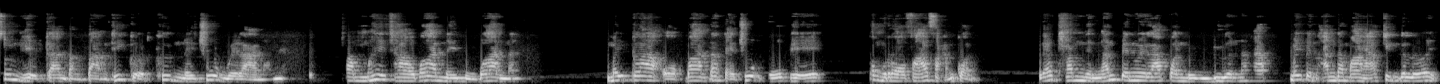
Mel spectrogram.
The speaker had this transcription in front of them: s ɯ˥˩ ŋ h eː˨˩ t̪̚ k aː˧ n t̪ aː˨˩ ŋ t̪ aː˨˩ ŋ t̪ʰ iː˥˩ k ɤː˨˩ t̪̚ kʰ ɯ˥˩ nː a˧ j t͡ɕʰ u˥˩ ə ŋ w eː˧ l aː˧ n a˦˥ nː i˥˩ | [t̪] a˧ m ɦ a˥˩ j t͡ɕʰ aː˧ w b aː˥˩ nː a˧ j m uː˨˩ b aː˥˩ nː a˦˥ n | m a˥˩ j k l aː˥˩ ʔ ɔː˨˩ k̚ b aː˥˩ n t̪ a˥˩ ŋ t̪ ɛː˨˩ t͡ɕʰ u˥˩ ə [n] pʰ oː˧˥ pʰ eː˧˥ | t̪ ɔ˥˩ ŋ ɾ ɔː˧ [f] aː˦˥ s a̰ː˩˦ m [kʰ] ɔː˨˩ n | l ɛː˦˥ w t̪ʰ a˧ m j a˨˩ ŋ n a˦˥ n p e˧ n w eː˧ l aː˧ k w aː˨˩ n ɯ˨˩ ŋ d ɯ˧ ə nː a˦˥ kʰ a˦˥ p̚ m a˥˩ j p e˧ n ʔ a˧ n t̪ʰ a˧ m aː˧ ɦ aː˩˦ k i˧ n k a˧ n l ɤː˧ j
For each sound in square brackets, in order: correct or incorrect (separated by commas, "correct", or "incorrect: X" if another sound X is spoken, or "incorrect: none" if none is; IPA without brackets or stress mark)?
incorrect: t̪ʰ, incorrect: ŋ, correct, incorrect: k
